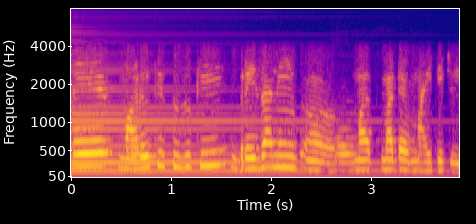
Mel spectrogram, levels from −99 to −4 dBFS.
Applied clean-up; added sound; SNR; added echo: none; Acoustic guitar + Brass instrument; 10 dB; none.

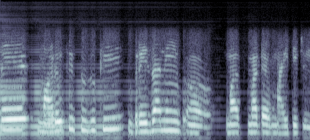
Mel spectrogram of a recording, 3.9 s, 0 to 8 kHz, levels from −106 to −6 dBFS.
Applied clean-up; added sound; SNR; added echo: neural mask model RNNoise.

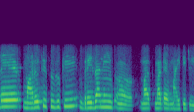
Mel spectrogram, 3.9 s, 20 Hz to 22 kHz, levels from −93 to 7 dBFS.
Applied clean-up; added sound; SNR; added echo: none; none; none; none.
